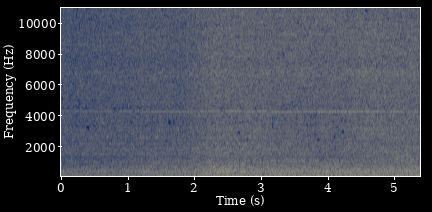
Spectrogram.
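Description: An SBC420 suction blast cabinet blasts stainless steel plates with coarse aluminium oxide at about 80 to 90 psi, a loud continuous hissing roar that swells after a couple of seconds and then holds steady, with no talking.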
